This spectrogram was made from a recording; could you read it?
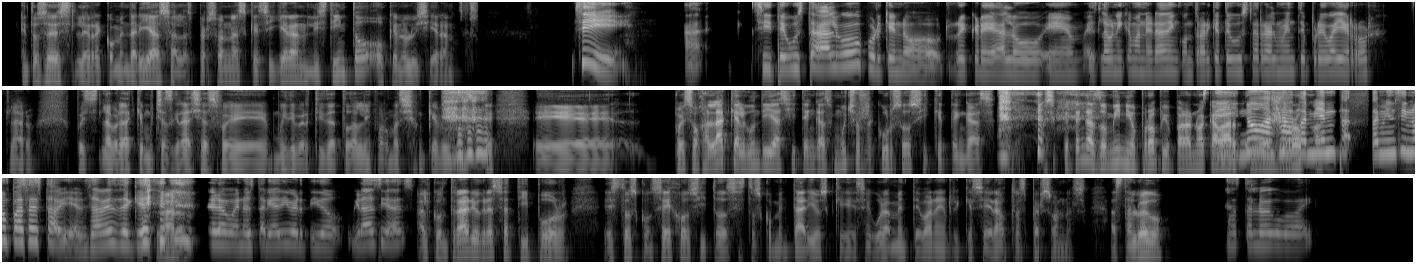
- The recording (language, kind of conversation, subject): Spanish, podcast, ¿Qué película o serie te inspira a la hora de vestirte?
- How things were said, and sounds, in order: other background noise; laughing while speaking: "información"; chuckle; chuckle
